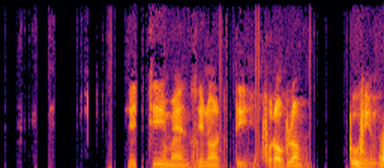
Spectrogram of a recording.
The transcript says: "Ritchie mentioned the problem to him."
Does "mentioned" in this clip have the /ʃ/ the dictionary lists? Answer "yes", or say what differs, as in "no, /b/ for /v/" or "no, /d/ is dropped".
no, /s/ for /ʃ/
